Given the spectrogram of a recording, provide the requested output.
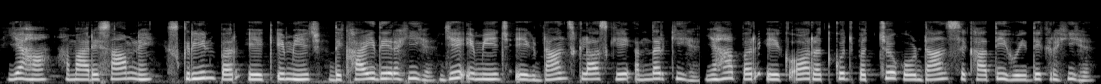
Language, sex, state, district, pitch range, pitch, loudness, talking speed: Hindi, female, Bihar, Jamui, 230-255 Hz, 240 Hz, -14 LUFS, 180 wpm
